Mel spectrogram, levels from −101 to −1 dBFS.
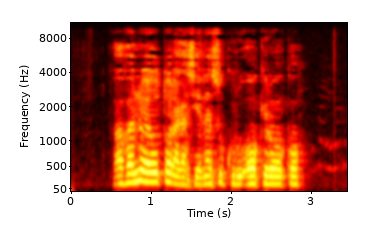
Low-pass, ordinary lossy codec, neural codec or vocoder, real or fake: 9.9 kHz; AAC, 32 kbps; none; real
